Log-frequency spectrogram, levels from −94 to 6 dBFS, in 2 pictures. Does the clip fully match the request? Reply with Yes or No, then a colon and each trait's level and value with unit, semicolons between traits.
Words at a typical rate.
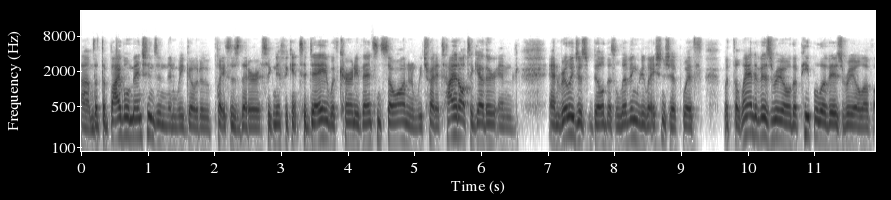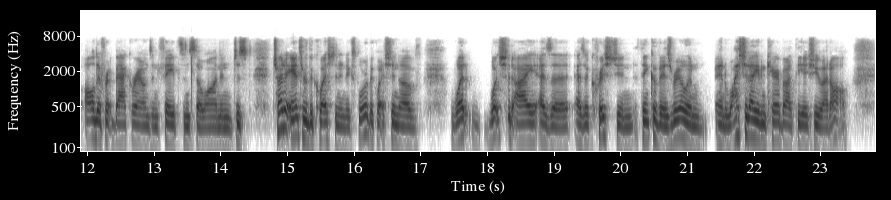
No: fast, 230 wpm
